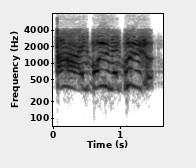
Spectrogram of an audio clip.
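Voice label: on fire, mood medium, French; War Thunder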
